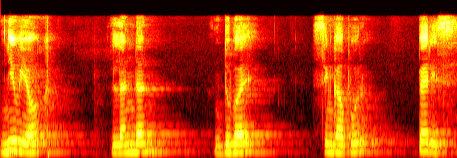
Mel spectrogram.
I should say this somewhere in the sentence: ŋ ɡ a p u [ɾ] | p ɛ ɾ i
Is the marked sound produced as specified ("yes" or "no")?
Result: yes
